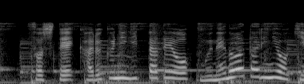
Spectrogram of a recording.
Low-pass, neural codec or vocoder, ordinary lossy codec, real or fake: 7.2 kHz; none; none; real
